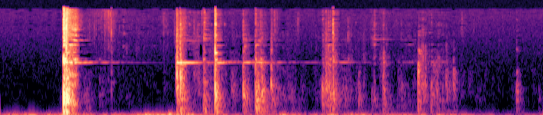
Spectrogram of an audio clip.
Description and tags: rock thrown off steep rocky cliff near Iron lakes just south of yosemite.
cliff, rock, throw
